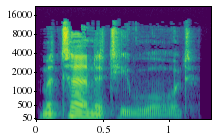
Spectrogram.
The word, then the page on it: maternity ward: British English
